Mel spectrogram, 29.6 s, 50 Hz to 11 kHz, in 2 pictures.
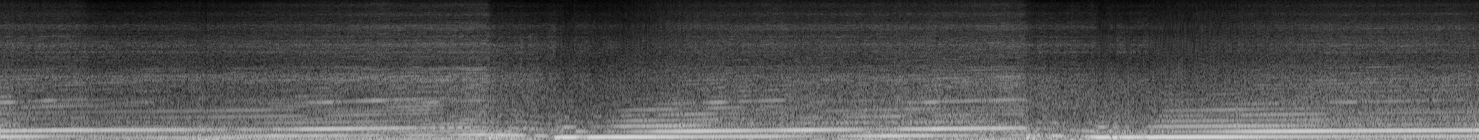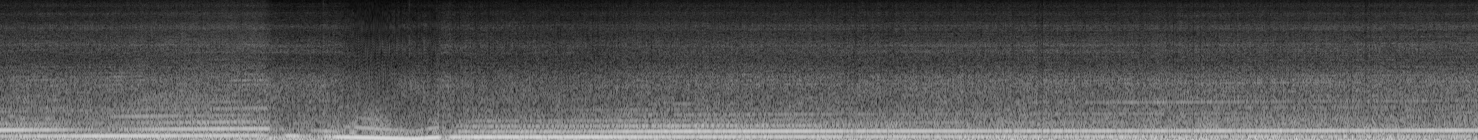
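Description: Mazda MX-5's 1.6-litre four-cylinder engine pulling hard through the gears. Its note climbs and drops sharply at upshifts about 5 and 10 seconds in, dips and recovers once more after about 18 seconds, then holds a steady high pitch, over a hiss of road and wind noise.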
